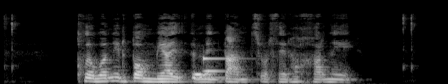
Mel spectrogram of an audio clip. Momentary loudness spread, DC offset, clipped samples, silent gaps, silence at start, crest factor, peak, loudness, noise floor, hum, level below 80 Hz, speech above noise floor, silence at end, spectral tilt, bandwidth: 12 LU; under 0.1%; under 0.1%; none; 0.75 s; 16 dB; -4 dBFS; -18 LUFS; -67 dBFS; none; -60 dBFS; 50 dB; 0.9 s; -7 dB/octave; 11.5 kHz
